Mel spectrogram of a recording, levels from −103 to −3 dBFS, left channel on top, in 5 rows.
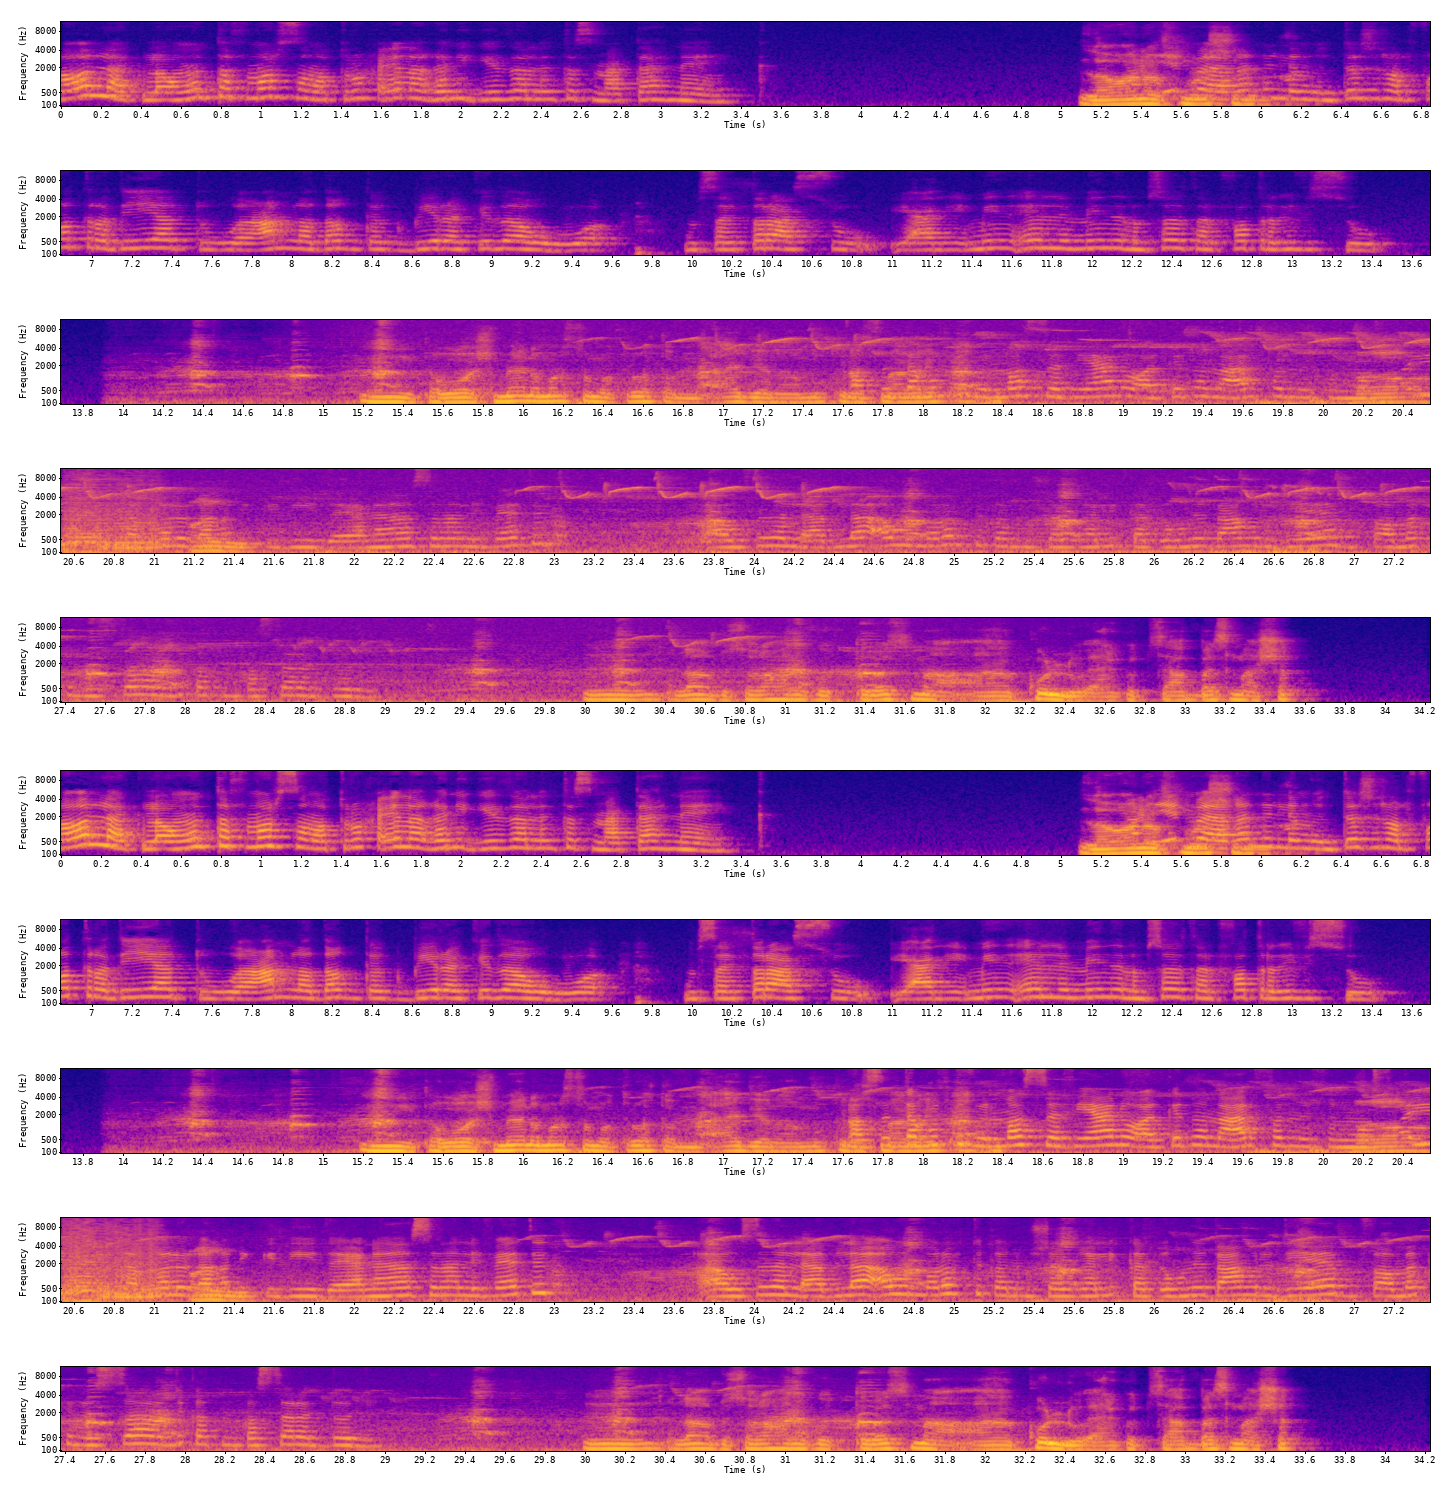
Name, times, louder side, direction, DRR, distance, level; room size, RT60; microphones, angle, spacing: voice 1, 0.0-3.4 5.3-9.6 10.0-13.5 17.6-23.1 23.7-29.0, right 6 dB, 80° right, 0.4 m, -27 dB
voice 2, 5.1-6.1 15.2-18.3 20.2-20.6 21.2-21.5 30.0-33.5, right 1 dB, 10° right, 0.3 m, -21 dB
sound 1, 13.9-32.5, left 1 dB, 35° right, 1.8 m, -31 dB
Bird vocalization bird call bird song, 14.8-32.8, left 5 dB, 70° left, 0.5 m, -38 dB
sound 2, 20.5-22.0, right 3 dB, 55° right, 0.9 m, -28 dB
3.5 x 2.7 x 4.7 m
head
